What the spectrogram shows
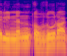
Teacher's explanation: وہاں پہ لِنَن ذُورَ کر دیا، را باریک کر دیا آپ نے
